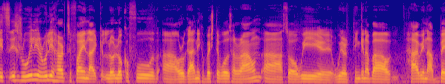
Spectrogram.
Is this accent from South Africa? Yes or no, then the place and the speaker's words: no; Guatemala; moved away as an adult; now in Hadley, United States; So, you know, I grew up in Guatemala. I came here when I was like 18 years old.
